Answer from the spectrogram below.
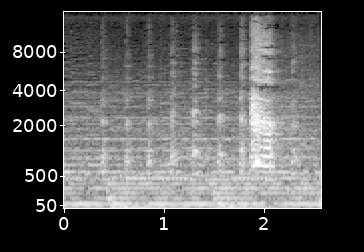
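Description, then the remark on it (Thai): A chicken clucks in a quick, steady series of short clucks, ending with one louder, sharper squawk, over a low background hum. “เมื่อพระองค์ได้ส่องกระจก พระองค์ก็ได้รู้สึกประหลาดพระทัยเป็นอย่างมาก เมื่อได้เห็นไก่ตง จ้องมองมาที่พระองค์”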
